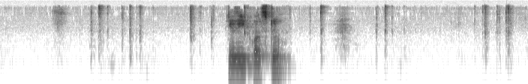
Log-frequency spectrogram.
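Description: Computer keyboard typing while writing an SQL query in Entity Framework Core: sparse, close key clicks in short bursts, paused briefly while someone speaks.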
